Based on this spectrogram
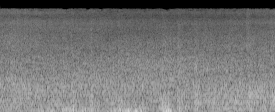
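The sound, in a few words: stream flowing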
